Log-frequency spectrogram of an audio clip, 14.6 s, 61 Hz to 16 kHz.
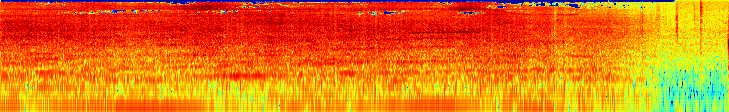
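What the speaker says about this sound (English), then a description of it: "we see the return of the railhead treatment train now, as DR98919 and 98969 head back towards King's Norton" Railhead treatment train DR98919 with 98969 rolls through Stourbridge Junction station, a loud sustained low engine drone and steady wheel rumble that carries for about twelve seconds, then fades away.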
